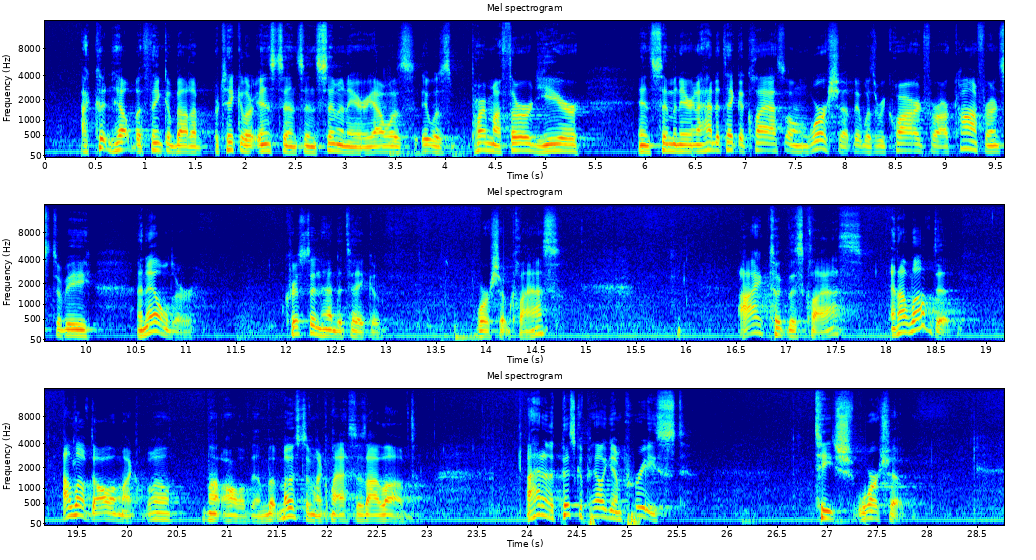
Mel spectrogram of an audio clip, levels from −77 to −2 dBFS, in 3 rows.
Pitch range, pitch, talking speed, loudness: 120-150 Hz, 130 Hz, 165 wpm, -26 LUFS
